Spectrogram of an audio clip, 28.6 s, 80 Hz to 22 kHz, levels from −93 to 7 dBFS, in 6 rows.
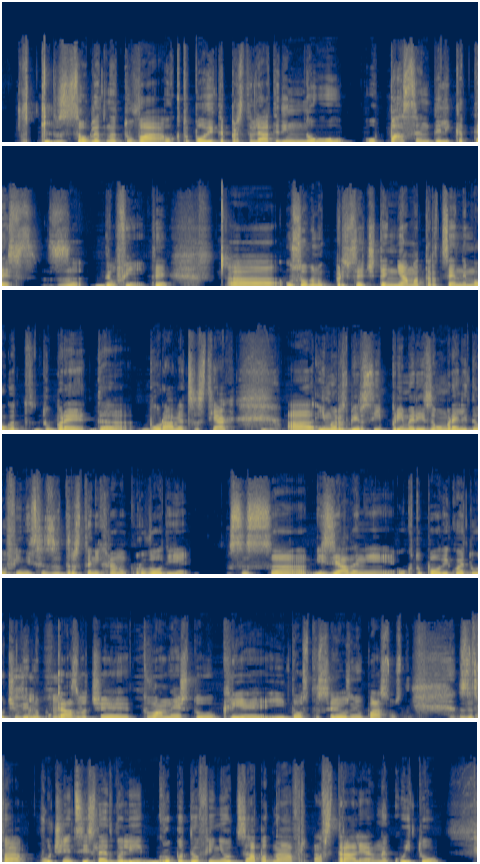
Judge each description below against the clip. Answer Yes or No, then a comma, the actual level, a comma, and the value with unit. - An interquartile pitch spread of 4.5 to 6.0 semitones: Yes, average, 5.1 semitones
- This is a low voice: Yes, low, 125 Hz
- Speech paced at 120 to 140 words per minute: Yes, average, 130 wpm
